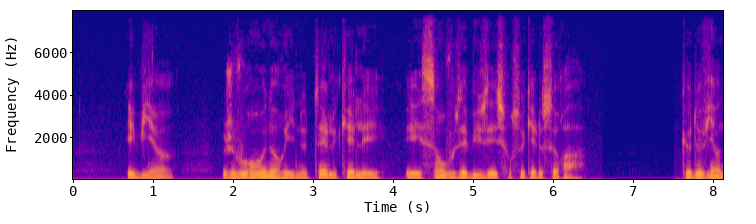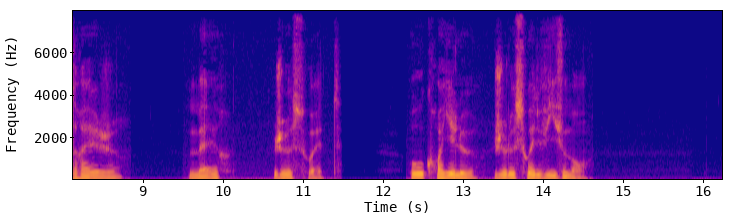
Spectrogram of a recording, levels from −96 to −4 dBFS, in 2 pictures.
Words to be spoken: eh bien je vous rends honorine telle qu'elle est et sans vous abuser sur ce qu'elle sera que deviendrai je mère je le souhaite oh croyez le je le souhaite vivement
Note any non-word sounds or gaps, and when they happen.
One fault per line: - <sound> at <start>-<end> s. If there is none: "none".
none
